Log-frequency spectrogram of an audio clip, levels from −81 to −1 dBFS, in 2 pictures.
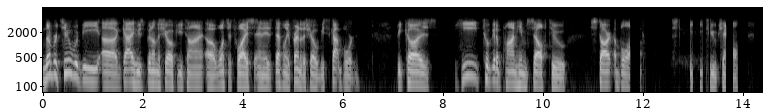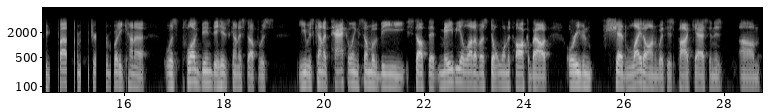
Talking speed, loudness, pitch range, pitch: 190 wpm, -28 LUFS, 95-115 Hz, 105 Hz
